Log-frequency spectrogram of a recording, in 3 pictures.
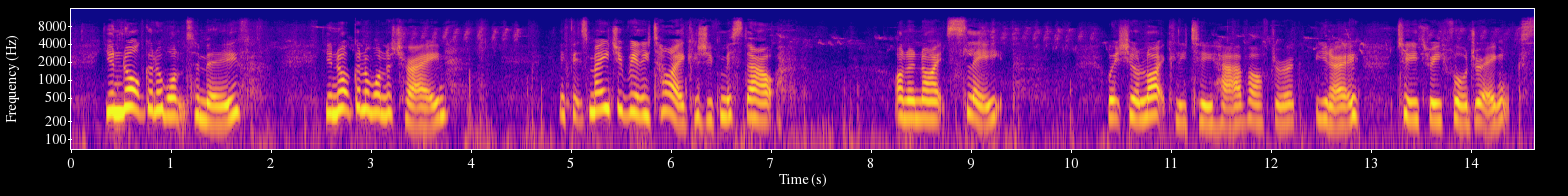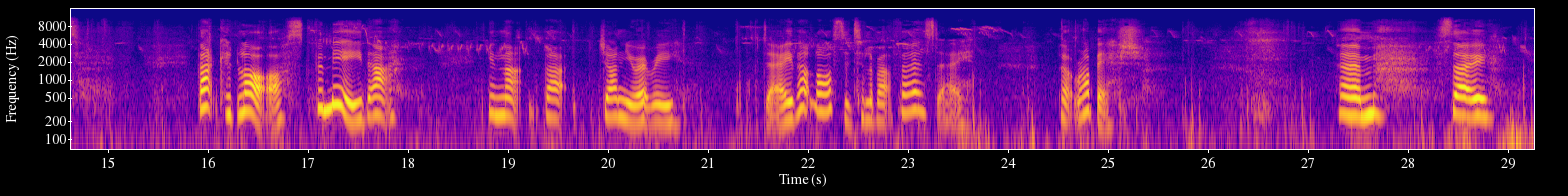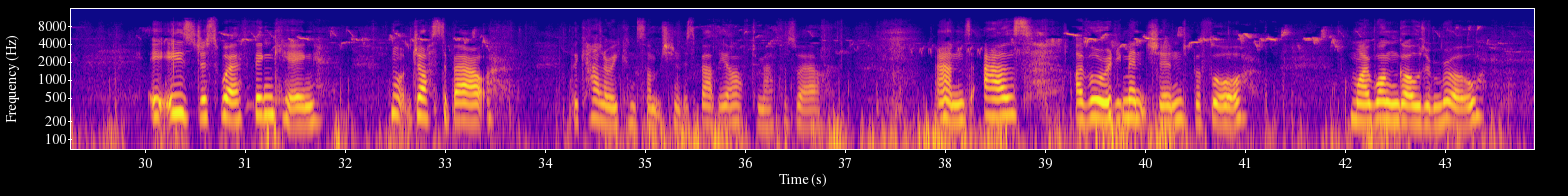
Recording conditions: wind noise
